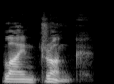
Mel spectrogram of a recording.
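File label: "blind drunk", British English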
